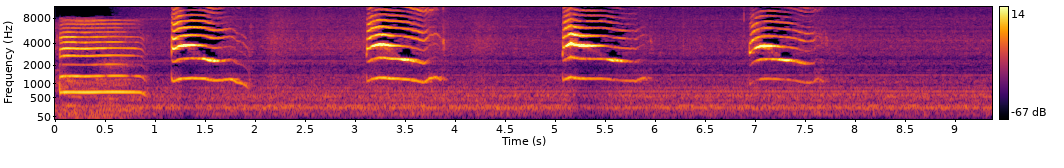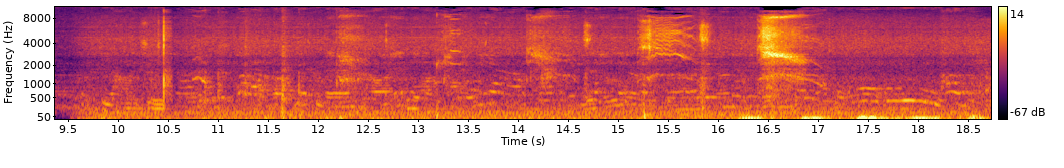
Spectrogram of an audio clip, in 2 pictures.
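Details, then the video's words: Little kittens meowing: four sharp, rising-falling meows spaced about two seconds apart, then a switch to a noisier scene with a rumbling background and scattered faint sounds. "Little kittens meowing and talking"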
